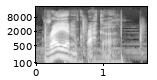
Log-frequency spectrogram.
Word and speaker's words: graham cracker: It's pronounced like Graham. Oh, graham crackers! It's spelled Graham? Okay. I'm starting to think America's taking the piss. How the fuck do you pronounce a name? The name is Graham. If you met a person called Graham, you're not gonna call him Graham, unless he's your grandpa, I guess.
